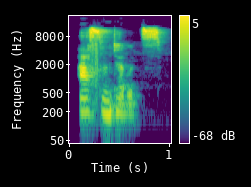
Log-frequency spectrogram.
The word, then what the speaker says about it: asymptote: have what are called asymptotes okay and that is spelled a-s-y-m-p-t-o-t-e so in case it sounded like something else it's called asymptote which means it's a line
